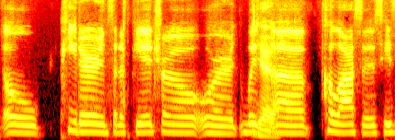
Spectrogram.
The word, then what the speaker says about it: Pietro: Maximovs, where they're like, oh, Peter instead of Pietro, or with Colossus, his name is Peter Rasputin.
